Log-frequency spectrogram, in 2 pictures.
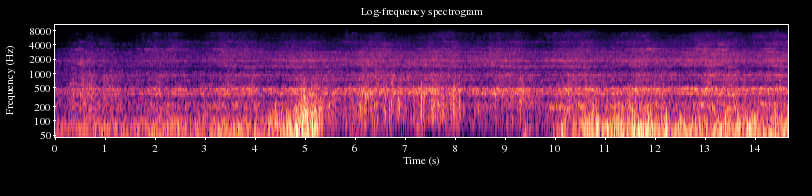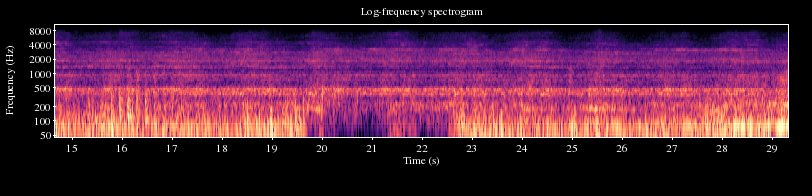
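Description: Stainless-steel passenger carriages of the Great Southern train running past close by, wheels rumbling and clattering over the rail joints with a steady wheel squeal over the top.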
